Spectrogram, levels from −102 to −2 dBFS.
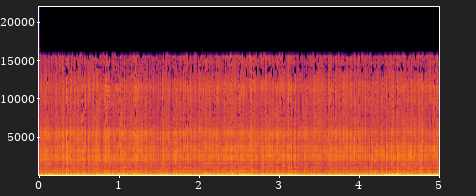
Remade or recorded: remade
